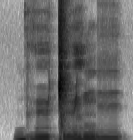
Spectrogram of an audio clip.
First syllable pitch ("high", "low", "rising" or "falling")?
high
